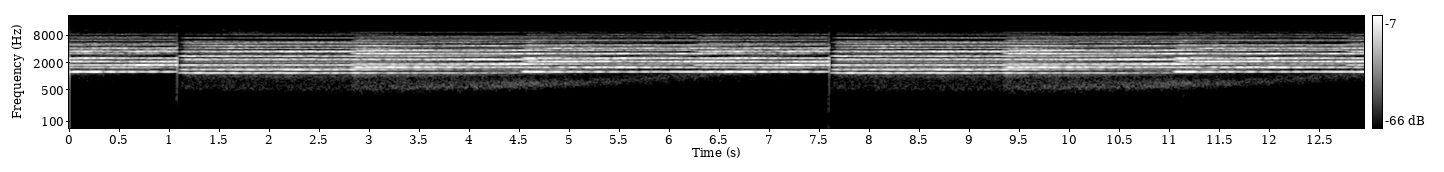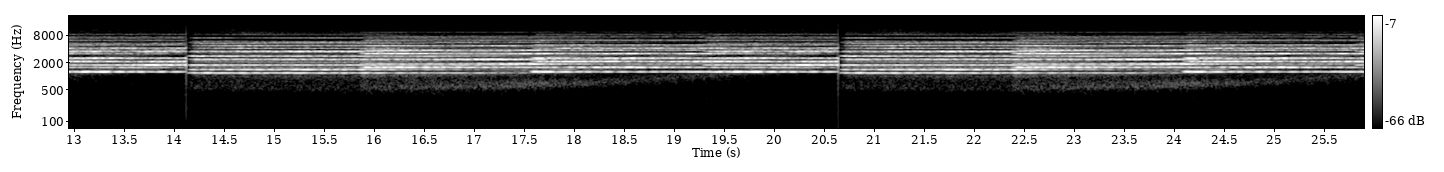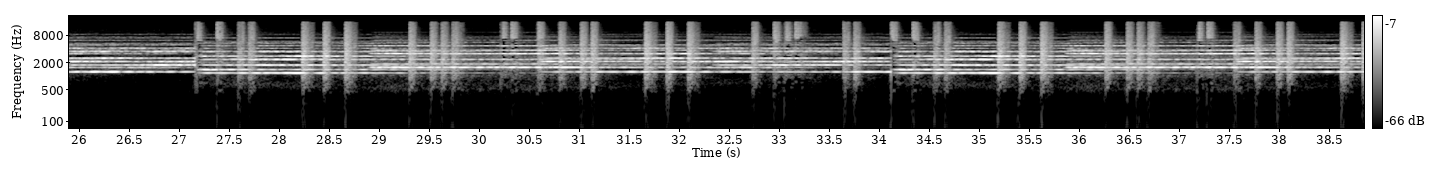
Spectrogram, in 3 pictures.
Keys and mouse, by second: 0.6 click, 2.1 click, 6.3 click, 7.8 click, 25.9 click.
